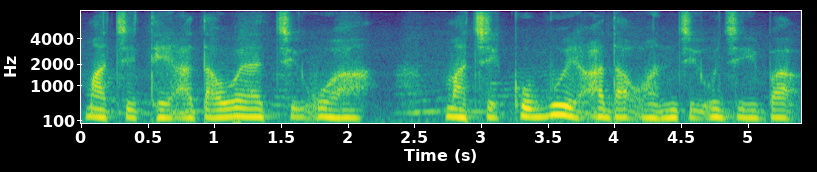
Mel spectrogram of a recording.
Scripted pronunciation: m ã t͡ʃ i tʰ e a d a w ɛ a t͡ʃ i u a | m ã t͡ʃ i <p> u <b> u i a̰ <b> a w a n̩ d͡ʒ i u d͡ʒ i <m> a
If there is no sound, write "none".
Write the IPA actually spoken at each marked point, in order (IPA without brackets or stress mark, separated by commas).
k, b, d, b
